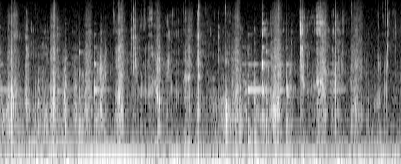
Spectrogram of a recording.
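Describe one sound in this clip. Chopsticks clink against a glass bowl.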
